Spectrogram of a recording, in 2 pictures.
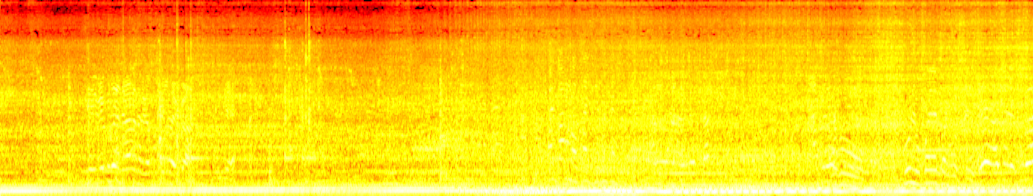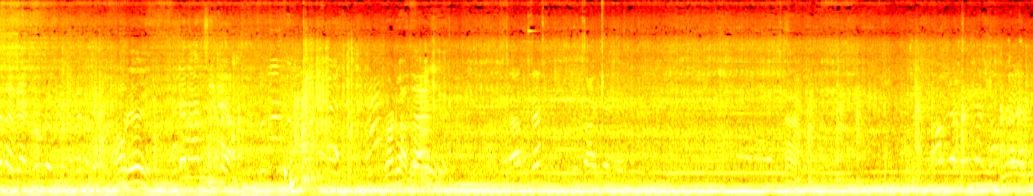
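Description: Heavy diesel engine of a working excavator running steadily, its note thickening and a little louder from about eight seconds in as the machine digs and swings its bucket, with a single sharp knock about twenty seconds in. Voices talk over it.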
